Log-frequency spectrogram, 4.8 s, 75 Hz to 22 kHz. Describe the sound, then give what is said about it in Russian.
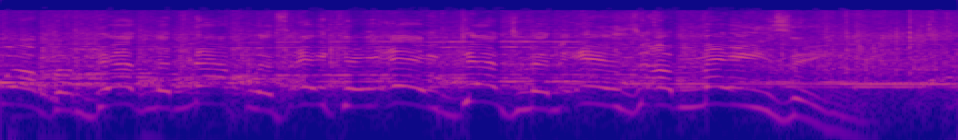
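Steady, dense clapping from a talk show studio audience greeting 11-year-old drag performer Desmond Napoles forms a continuous crackling wash, while a voice talks over the top of it the whole time. “На каждом ток-шоу с его участием на телевидении «Аншлаг» аудитория встречает Дезмонта бурными аплодисментами.”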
